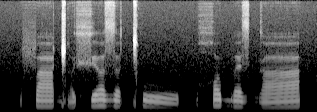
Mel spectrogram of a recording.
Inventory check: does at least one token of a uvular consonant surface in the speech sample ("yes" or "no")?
yes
